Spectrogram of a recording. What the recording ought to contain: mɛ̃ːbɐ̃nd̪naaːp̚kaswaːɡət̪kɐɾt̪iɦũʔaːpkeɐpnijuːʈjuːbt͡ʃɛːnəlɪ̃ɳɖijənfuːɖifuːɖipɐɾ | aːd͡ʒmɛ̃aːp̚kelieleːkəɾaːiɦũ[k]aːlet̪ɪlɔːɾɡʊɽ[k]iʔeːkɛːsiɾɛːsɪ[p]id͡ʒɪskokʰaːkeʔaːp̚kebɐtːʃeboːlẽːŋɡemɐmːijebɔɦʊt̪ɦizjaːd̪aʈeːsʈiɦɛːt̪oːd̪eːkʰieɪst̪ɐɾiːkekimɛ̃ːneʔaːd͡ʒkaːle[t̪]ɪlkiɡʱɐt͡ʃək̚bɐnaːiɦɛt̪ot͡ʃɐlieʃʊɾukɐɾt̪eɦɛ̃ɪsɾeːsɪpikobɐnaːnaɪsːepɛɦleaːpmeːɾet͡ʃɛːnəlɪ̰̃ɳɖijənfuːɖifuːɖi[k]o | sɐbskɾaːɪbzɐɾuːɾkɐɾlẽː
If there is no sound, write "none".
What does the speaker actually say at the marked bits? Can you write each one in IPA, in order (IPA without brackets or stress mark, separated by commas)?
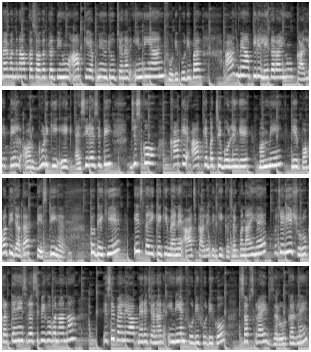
k, k, p, t̪, k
